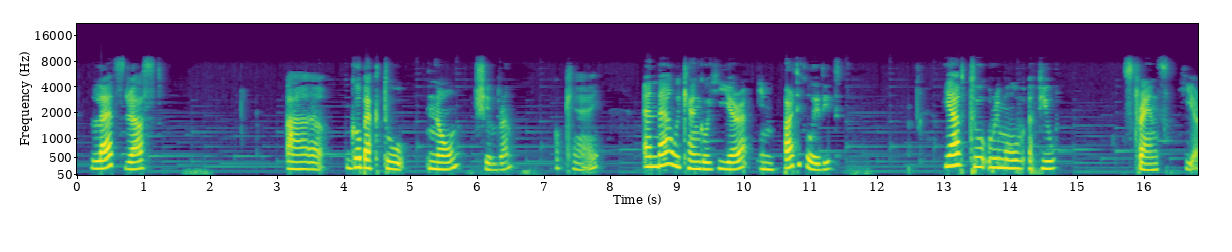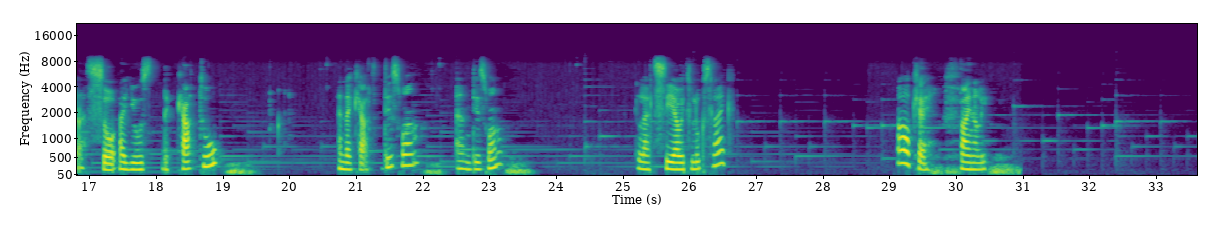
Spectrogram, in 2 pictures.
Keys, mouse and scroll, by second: 0.3-1.0 scroll down 3, 1.0-4.1 scroll down 1, 4.3 click, 5.2 scroll down 4, 5.4-6.9 middle drag, 6.9-7.9 scroll up 1, 7.9-8.3 scroll up 1, 8.3-10.5 drag, 10.5-17.7 middle drag, 17.7 click, 18.3-18.7 scroll up 2, 18.7-19.4 middle drag, 19.4-20.1 drag, 20.1-21.1 middle drag, 21.1-23.2 drag, 24.8 click, 25.7 scroll down 3, 25.8-26.9 middle drag, 26.9 scroll down 3, 27.1-28.7 middle drag, 28.7 scroll up 1, 29.0 shift+middle click, 29.4-30.0 scroll up 1, 30.0 click, 30.7-31.6 middle drag, 31.6 scroll up 1, 32.0 click, 32.3 middle click, 32.4 scroll up 1, 32.5 middle click, 32.7 click, 32.8-33.6 middle drag.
